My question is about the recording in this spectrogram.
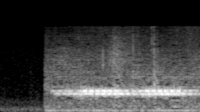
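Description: A telephone ringing: one steady electronic ring tone about a second and a half long, starting about half a second in, over a low hum.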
